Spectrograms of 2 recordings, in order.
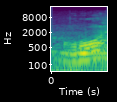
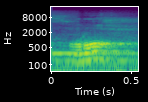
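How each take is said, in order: First: The vowel is said with an open mouth. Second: The vowel is said with a closed mouth. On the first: The speaker calls it right. "Roh dibuka. ... seperti itu" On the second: The speaker calls it wrong. "roh salah ya"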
